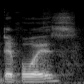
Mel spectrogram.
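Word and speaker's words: DeBlois: this movie was written and directed by Dean Dubois that's how you say his name yeah well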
